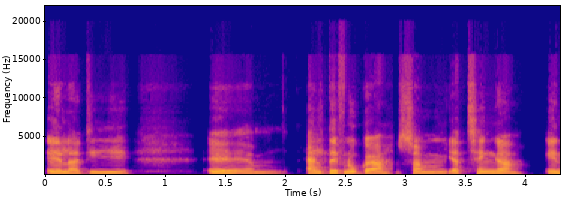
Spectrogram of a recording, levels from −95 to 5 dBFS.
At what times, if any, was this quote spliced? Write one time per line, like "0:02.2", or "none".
0:02.5
0:02.9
